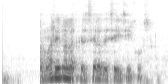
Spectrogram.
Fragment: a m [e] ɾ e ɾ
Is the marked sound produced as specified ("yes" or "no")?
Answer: no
